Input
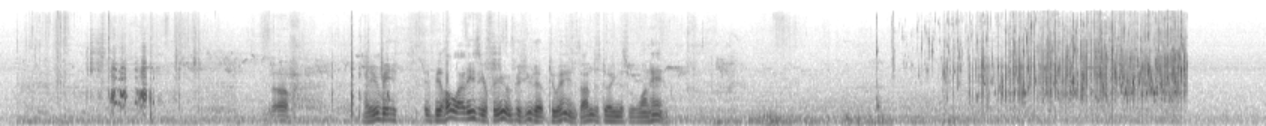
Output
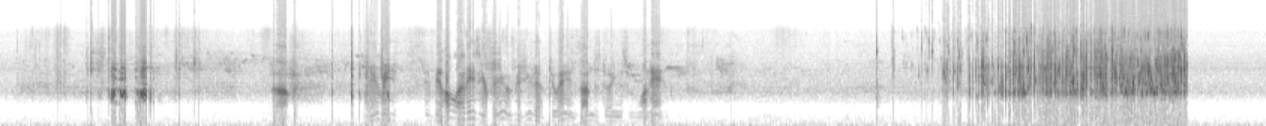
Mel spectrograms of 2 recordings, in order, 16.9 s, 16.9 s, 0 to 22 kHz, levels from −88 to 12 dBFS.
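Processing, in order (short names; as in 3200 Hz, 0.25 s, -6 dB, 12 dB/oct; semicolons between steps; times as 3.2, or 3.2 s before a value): elliptic band-pass 1100–8800 Hz, stop band 40 dB; added noise brown -78 dBFS; in parallel at -5 dB: requantised 6-bit, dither none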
